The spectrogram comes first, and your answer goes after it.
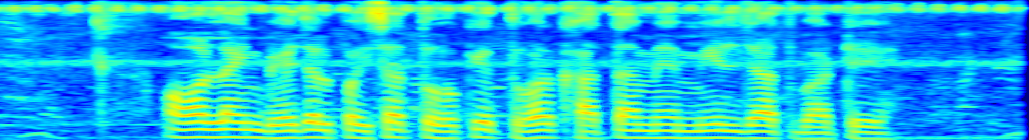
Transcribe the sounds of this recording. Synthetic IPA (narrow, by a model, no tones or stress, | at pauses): ɔːnlaːɪnbʱeːd͡ʒəlpəɪsat̪oːɦket̪oːɦəɾkʰaːt̪amẽmiːld͡ʒaːt̪baːʈeː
